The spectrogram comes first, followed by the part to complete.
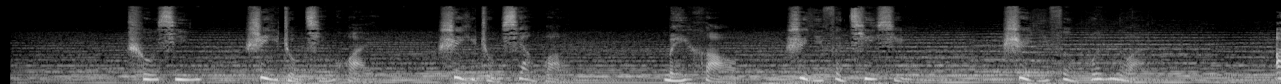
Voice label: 女 颁奖配音 大气温暖; 嘉定区青少年活动颁奖; 甜美知性; 沉稳大气

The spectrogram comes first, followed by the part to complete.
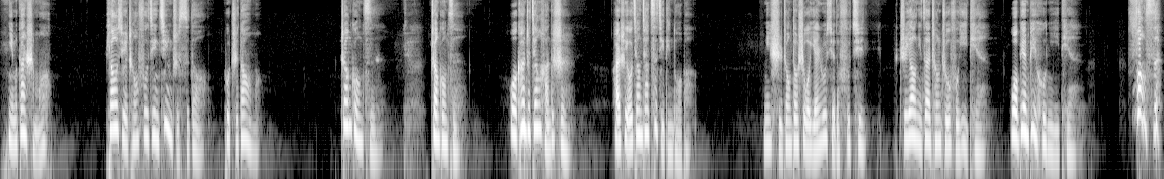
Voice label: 女 角色 御姐系列

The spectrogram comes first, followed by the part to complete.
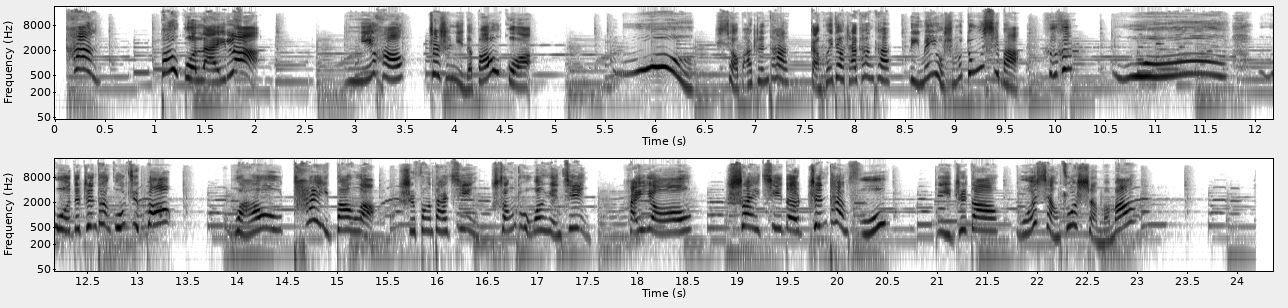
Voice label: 女, 童声, 卡通男孩

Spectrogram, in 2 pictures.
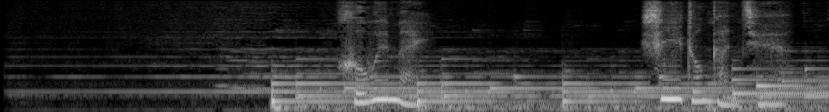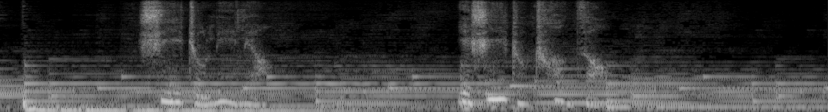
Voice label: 女 高端广告 高端柔和; 极美伦

